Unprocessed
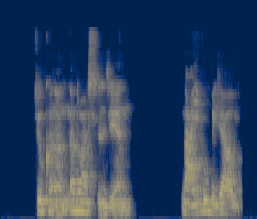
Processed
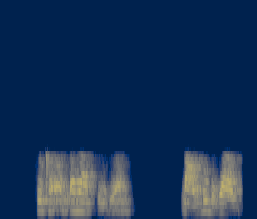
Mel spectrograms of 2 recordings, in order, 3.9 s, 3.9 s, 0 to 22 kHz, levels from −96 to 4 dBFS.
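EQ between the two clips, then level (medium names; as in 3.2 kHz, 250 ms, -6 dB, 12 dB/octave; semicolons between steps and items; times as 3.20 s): dynamic bell 660 Hz, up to +6 dB, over -38 dBFS, Q 1; brick-wall FIR band-pass 170–1200 Hz; static phaser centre 610 Hz, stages 4; 0.0 dB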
